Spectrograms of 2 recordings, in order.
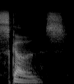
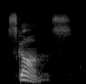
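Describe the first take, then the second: First: Scones with a long O, rhymes with cones. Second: Scones with a short O, rhymes with gone. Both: Shown as a demonstration. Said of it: "is it scones or scones?".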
